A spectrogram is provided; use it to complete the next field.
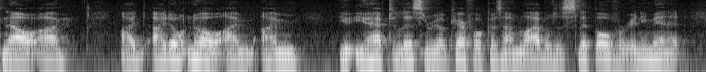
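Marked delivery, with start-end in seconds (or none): none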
